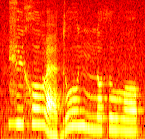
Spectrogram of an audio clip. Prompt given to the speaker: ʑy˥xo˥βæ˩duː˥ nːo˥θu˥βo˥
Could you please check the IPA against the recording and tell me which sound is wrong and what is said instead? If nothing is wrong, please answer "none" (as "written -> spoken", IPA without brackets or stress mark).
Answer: none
